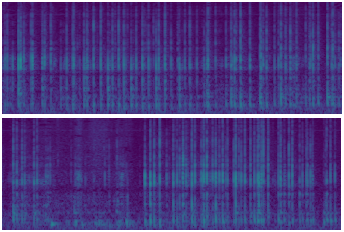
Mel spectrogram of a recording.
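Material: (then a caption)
Paper. Long nails tap quickly on the spine and cover of a thick blue Oxford paperback dictionary, producing a dense run of short, dry, bright clicks with almost no low end. The tapping softens briefly past the midpoint, then resumes at full pace.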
